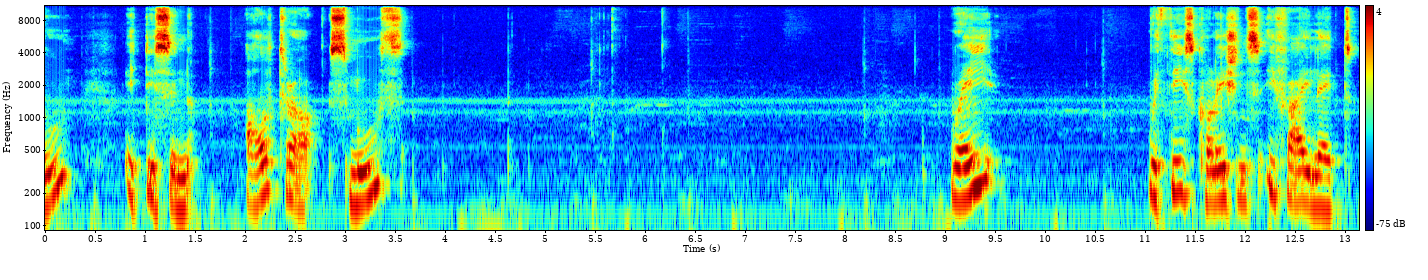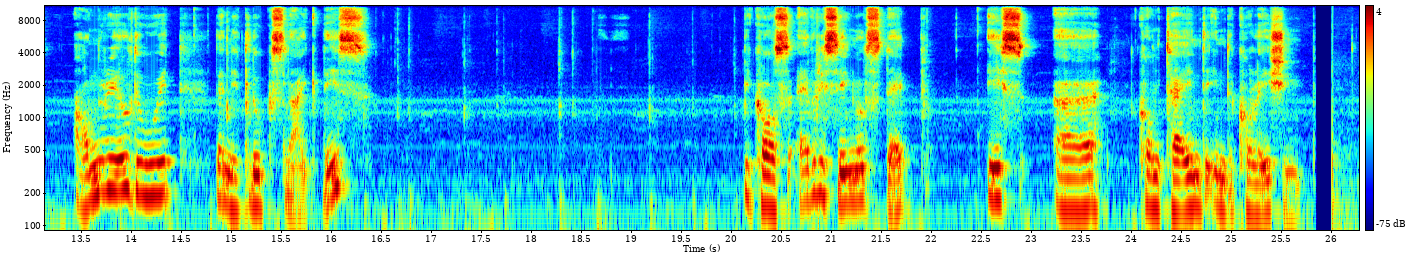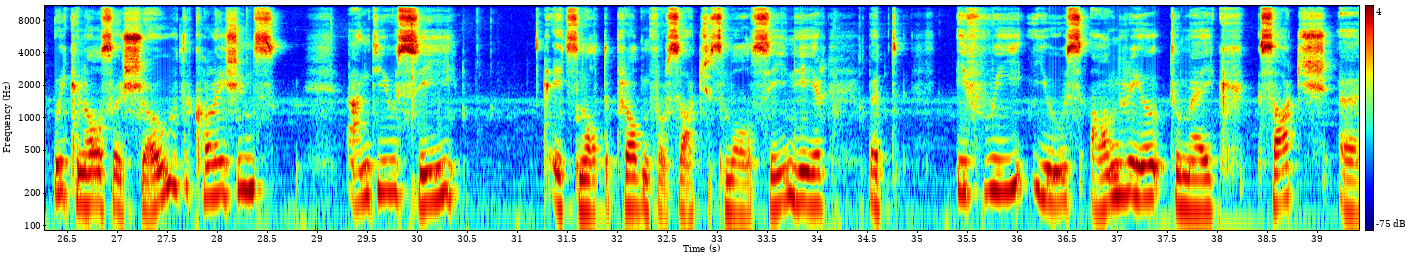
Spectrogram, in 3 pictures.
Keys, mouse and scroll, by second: 0.5-2.3 typing, 2.8 right click, 3.6-5.2 typing, 6.5-10.3 typing, 12.0-14.8 typing, 12.5 right click, 16.1-22.3 typing, 22.0 right click, 22.5 right click, 26.0 Escape, 26.6 click, 28.2 click, 29.9 Escape, 30.6 right click, 34.2 s, 34.4 s, 35.6 w.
